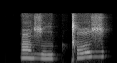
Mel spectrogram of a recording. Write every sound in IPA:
ɛ̃ ʒ i p ǁ e ʒ

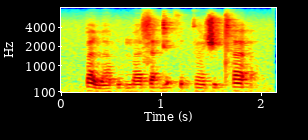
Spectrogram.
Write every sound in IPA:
p ä˦˨ w ä˦ p ʊ˦ ʔ m ä˦ sʰ ä˦ ʔ ɡ ɛ˦ ʔ θ ʊ˦ ʔ k ã˦ ʃ ɪ˦ ʔ tʰ ä˦ ʔ

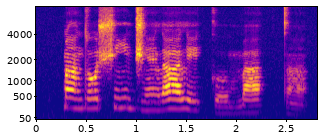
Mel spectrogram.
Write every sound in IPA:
k͡p ã˦ d ɔ˦ ʃ ĩ˦ d͡ʒ ɛ̃˧ l a˦ l e˧ k o˨ m a˧ | t ã˨

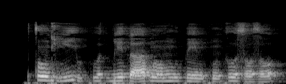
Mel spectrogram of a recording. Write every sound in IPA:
t ɔ̃˦ ɡ iː˨˦ j u˨ kʷ a˦ ɡ͡b e˦ ɗ aː˨˦ ɓ ɔ̃˦ m u˦ p eː˧ m kʷ ɛ̃˨ k o˦˨ z ɔ˨ z ɔ˨˦

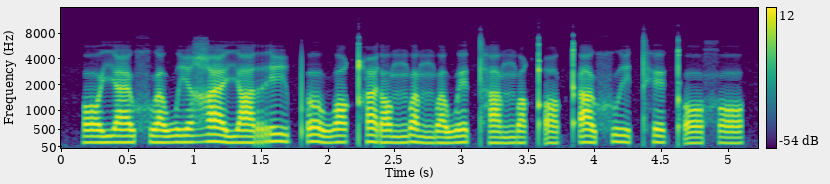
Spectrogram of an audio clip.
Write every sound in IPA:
ɔ˩ j æ˩ xʷ a˩ w i˩ ʁ æ˧˩ j a˩ r i˧˩ pʼ ɤ˧˩ w ɒ˧˩ qʰ ɪ˧˩ ɾ ɒ˧˩ ŋʷ a˧˩ ŋʷ a˩ w ɪ˧˩ tʰ a˩ ŋʷ ɤ˩ qʼ ɔ˩ kʼ a˧˩ xʷ i˧˩ tʰ ɪ˧˩ kʼ ɔ˩ x ɔ˩

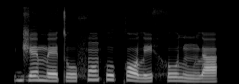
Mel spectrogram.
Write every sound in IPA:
d͡ʒ ɛ˦ m ɛ˧ t o˧ f ɔ̃˦ k o˦ k ɔ˦˨ l e˨˦ h o˦ l ũ˧ l a˧

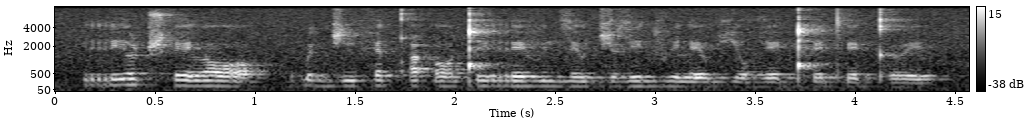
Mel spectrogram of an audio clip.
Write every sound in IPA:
r i o̯ ʈ͡ʂʰ e l ɔ | ɓ ɵ d d͡ʑ ɵ n h e d qʼ ɵ ʔ ɔ ǃ i r e v i n z e o̯ d͡ʑ ɵ z i d v i l e o̯ ç e o̯ ɦ e ǃʼ e tʼ e d kʼ ɵ e̯

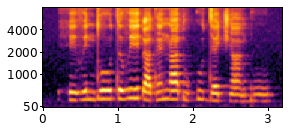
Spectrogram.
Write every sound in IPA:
h e˨ v e˧ n d oː˦ t ə˧ v eː˦ ɗ aː˨ t ɛ̃˦ ŋ a˦ ɗ u˨ k u˦ d ɛ˧ t͡ʃ ã˨ ɡ͡b u˨

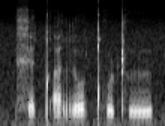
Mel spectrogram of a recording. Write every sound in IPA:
x ɛ ǃʼ a r o ǃʰ u ʈʰ ɯ

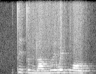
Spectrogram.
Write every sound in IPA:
t i˧ t ɯ˩ ŋ ɖ a˩ ʊ̯ n̪ ɯ˧ ɪ̯ w e˥ ɳ k w ɔ˩ ʊ̯

